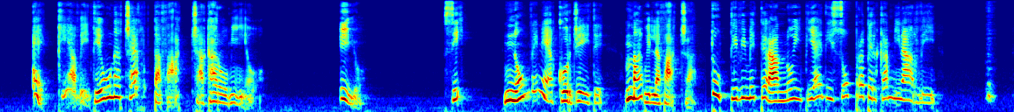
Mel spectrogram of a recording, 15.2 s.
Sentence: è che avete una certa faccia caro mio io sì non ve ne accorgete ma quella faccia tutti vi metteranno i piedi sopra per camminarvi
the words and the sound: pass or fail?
fail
